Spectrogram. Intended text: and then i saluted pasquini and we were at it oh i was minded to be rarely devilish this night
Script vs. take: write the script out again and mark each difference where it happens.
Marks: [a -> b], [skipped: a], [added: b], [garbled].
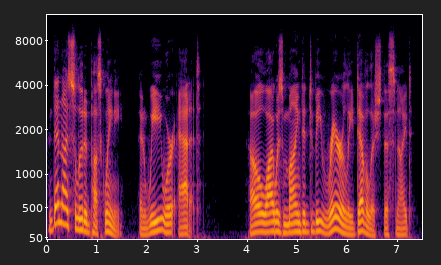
[skipped: and] then i saluted pasquini and we were at it oh i was minded to be rarely devilish this night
